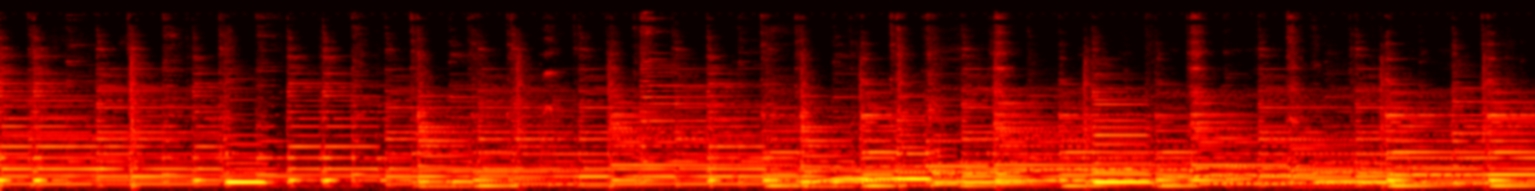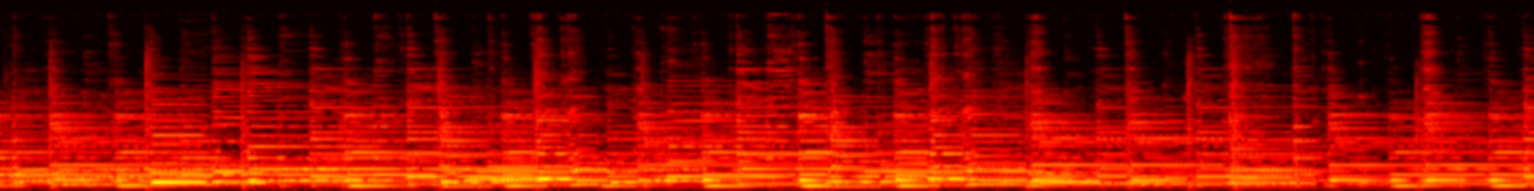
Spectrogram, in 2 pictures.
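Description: Solo acoustic guitar playing an instrumental break between verses of a traditional folk song, many notes picked in quick succession over a changing bass line.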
